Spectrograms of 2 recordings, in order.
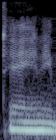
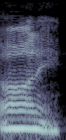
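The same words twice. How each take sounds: First: The name is said as its spelling suggests. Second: The name is said differently from its spelling. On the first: The speaker calls it wrong. "I rather pronounce it Taney because it looks like Taney" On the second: The speaker calls it right. "but it's actually pronounced Taney"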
